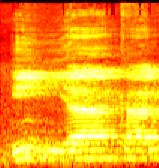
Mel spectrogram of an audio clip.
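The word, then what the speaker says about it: إياك: Iya-nya enggak boleh panjang. Iyyaka na'budu wa iyyaka nasta'in. Itu mah tobi jangan terlalu panjang. 1 ketukan saja.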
